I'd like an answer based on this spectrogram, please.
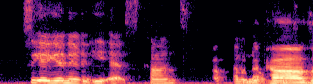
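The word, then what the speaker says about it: Cannes: Yeah, I knew it was Can. Okay. Thank you. No, and it's pronounced Cons, right?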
